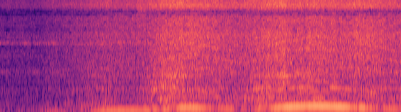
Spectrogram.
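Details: Mitsubishi Lancer after camshaft sensor install and MAP sensor socket replacement; idle raised, check engine light gone: engine lifts cleanly from steady idle through two smooth rev blips, no stumbling; running healthy.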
